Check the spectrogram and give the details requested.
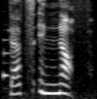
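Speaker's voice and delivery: loud sharp cut-off; loud, firm that's enough; stern rebuke. Acted. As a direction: shut the excuses down hard. Cuts off subordinate's excuses.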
